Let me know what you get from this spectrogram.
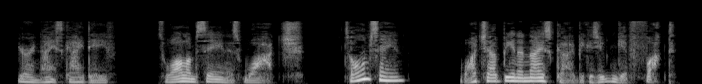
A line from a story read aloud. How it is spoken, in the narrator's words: Tyler leaned over, whispering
